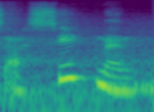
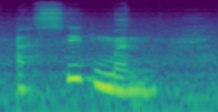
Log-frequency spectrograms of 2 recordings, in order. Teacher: the deletion of the final T which is very weak and unreleased in English making it easy for Indonesian learners to miss.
